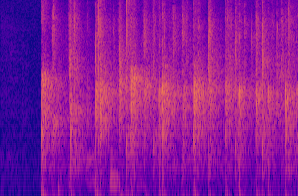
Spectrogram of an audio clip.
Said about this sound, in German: Ja, wir haben ja hier Publikum und das Publikum äh, zollt dir bestimmt einen Beifall.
